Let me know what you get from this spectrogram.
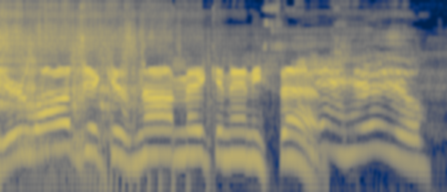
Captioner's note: engine revving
